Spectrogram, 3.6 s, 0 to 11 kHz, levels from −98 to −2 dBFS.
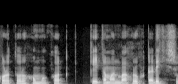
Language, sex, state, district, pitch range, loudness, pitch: Assamese, male, Assam, Kamrup Metropolitan, 130-140 Hz, -20 LUFS, 135 Hz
